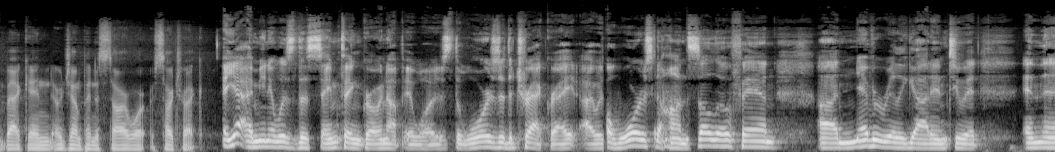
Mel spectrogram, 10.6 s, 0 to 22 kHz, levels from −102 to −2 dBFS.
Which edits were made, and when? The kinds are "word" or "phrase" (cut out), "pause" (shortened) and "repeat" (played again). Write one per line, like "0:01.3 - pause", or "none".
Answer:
0:02.2 - pause
0:06.0 - word
0:06.5 - word

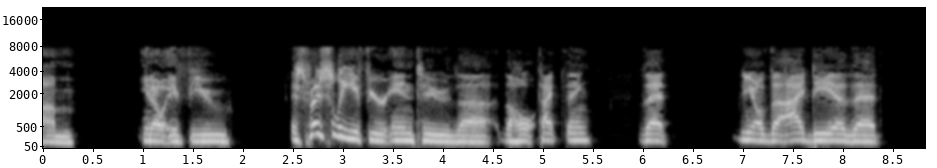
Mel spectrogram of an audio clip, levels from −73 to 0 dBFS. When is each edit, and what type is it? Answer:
0:04.9 - phrase
0:05.9 - word

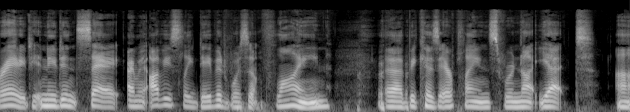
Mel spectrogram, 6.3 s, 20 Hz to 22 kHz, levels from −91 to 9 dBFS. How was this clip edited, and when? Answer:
none

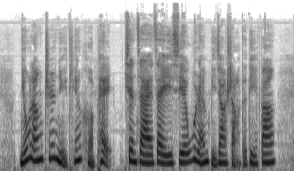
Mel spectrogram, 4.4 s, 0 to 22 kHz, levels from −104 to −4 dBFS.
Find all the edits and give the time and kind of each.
0:01.8 - pause

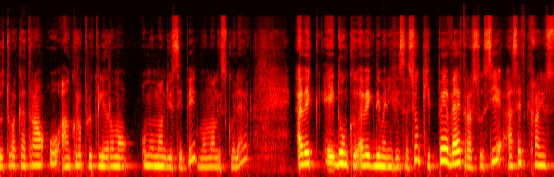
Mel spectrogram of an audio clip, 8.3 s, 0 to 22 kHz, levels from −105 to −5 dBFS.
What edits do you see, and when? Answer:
0:03.0 - word
0:03.3 - phrase
0:04.4 - pause

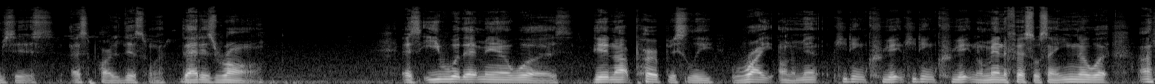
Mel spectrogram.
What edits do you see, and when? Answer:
0:01.7 - pause
0:05.9 - word
0:07.2 - pause
0:09.0 - repeat

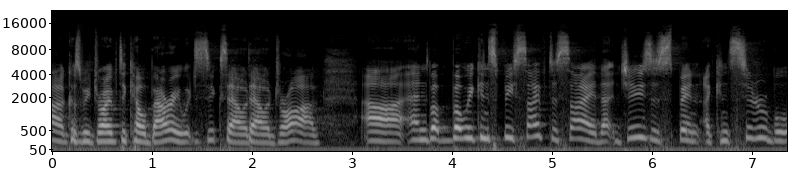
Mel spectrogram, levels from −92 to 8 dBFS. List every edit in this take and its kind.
0:01.4 - word
0:02.0 - repeat
0:03.7 - word

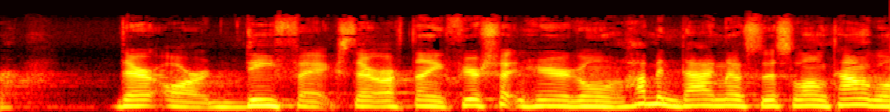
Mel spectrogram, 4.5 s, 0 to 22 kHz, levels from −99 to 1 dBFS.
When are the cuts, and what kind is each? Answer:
0:02.2 - word

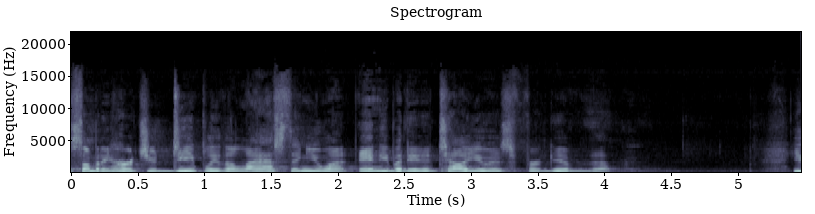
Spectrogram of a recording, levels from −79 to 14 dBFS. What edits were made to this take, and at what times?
none

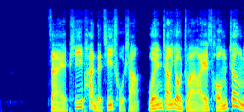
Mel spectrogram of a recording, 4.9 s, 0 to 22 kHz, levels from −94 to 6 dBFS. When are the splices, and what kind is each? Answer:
0:02.9 - pause

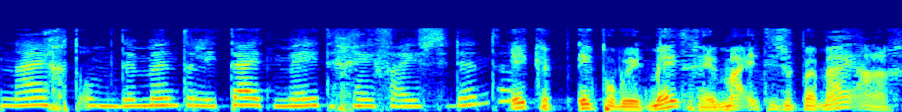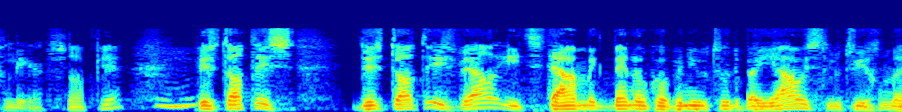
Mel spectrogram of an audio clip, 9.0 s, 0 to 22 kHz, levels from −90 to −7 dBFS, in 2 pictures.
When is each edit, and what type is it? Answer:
none

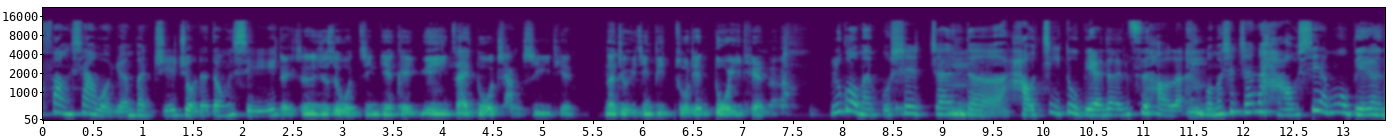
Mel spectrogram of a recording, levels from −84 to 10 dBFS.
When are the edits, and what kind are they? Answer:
none

